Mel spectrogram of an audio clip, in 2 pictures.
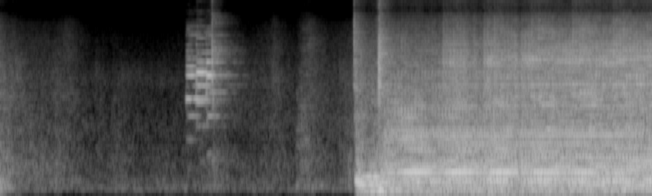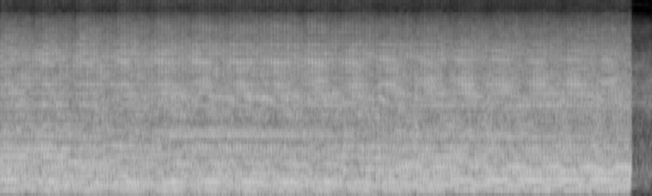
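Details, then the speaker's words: Electrolux dryer: loud drum rumble with a repeating thump about three times a second and a scrape; the blower wheel is broken and rubbing its housing; drum support rollers were also replaced. "we have another dryer malfunctioning it is just rolling and making these loud Thunders noises as it's going"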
